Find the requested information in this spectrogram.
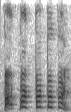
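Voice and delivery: high yappy little barks; playful high yips; puppy barks. Retold or imitated. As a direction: bark like a small puppy. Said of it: "Or a barking".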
